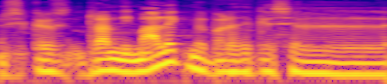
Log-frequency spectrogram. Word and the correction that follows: Rami Malek: no sé si lo he pronunciado mal. – Rami Malek, sí.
